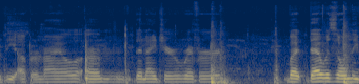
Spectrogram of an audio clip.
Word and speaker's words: Niger: It's pronounced Niger. Um, so yeah, they know as far down as areas of like northern Ethiopia, the southern Nile or the upper Nile, um the Niger River, but that was only because of the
